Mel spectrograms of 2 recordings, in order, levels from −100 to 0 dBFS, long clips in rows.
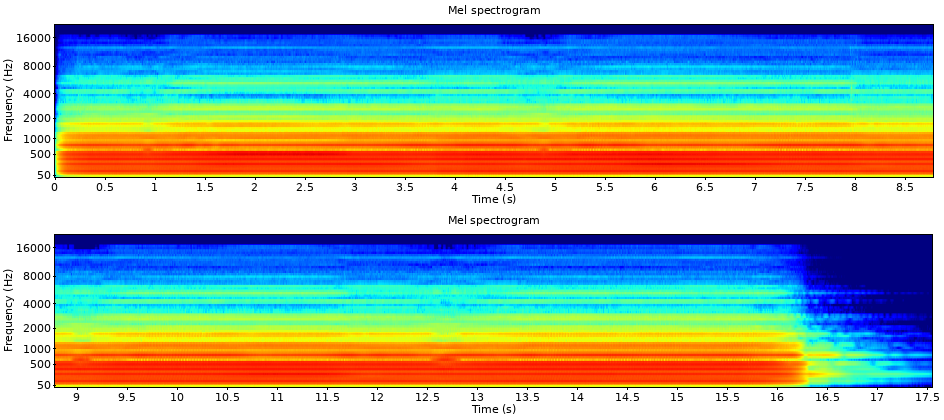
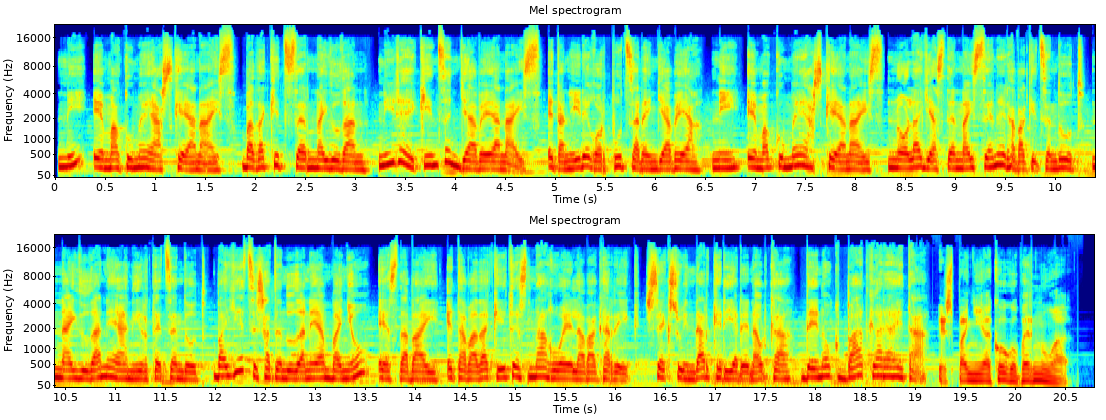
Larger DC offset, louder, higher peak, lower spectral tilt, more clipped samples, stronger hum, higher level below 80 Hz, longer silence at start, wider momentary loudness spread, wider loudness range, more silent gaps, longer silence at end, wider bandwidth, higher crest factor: about the same, 0.3% vs 0.2%; first, -11 LUFS vs -14 LUFS; about the same, -2 dBFS vs -2 dBFS; first, -9 dB/octave vs -5 dB/octave; neither; neither; second, -58 dBFS vs -44 dBFS; about the same, 0 s vs 0.05 s; about the same, 2 LU vs 3 LU; about the same, 1 LU vs 1 LU; neither; first, 1 s vs 0.3 s; second, 6.6 kHz vs over 20 kHz; about the same, 10 dB vs 12 dB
